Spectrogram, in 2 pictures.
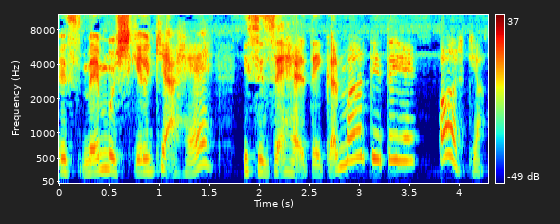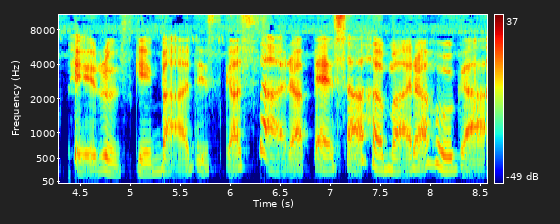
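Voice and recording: High-pitched and cartoonish, this character voice moves at a fairly slow pace with very wide pitch swings.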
